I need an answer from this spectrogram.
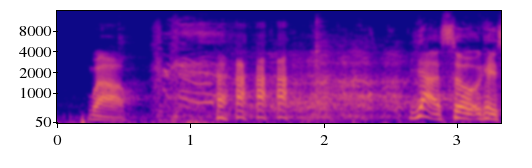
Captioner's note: laughter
